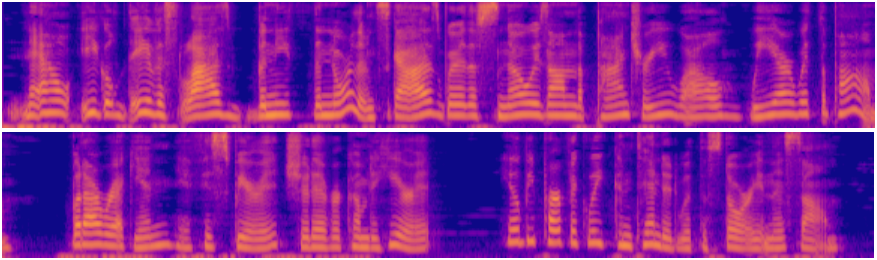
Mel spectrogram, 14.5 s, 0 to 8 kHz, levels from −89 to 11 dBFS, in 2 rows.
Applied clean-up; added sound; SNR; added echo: none; none; none; none.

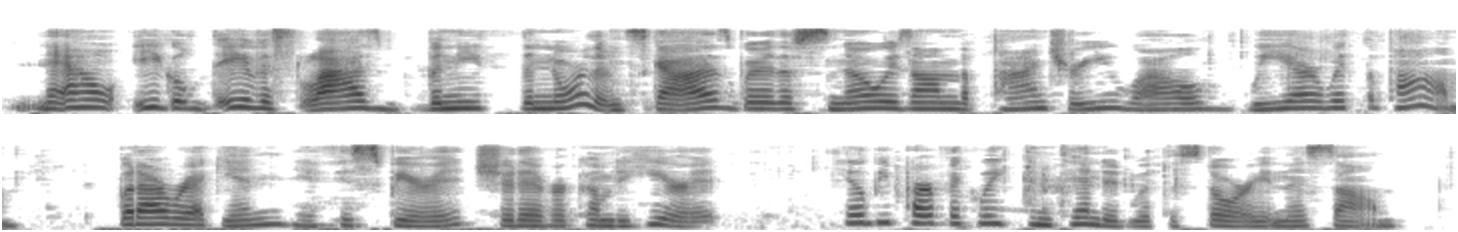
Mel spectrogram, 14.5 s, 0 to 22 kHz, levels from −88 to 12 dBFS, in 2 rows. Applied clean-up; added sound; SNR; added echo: classical method Wiener filter.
